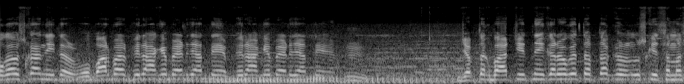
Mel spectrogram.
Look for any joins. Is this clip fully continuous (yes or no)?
yes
